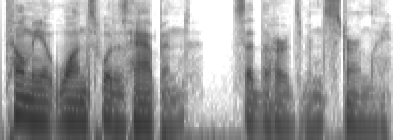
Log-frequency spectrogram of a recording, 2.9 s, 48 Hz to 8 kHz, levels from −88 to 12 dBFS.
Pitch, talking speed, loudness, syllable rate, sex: 85 Hz, 225 wpm, -20 LUFS, 5.6 syllables/s, male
